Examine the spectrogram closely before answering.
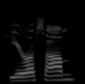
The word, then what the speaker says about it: Hyrsam: Hearisam. So Hirosam, which is how it's pronounced, not necessarily how Owen planned.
